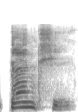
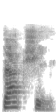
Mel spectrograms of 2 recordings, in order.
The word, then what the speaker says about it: Bakshi: animated movie The 1978 by Ralph bans bans bansi I'm B bakshi you were the one that corrected me earlier I know just it just your your pronunciation just got stuck in my head Ralph buuny yeah um we're gonna discuss this um one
